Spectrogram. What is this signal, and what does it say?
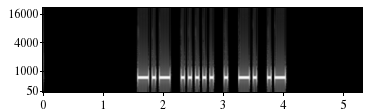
Morse code, heard as a keyed tone, about 19 wpm, 700 Hz. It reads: K5ENA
